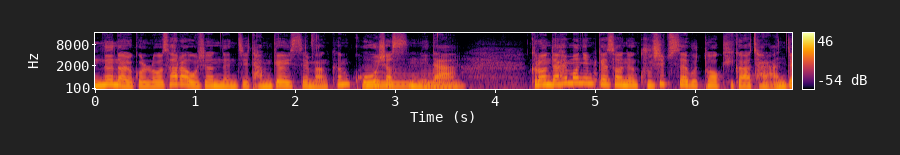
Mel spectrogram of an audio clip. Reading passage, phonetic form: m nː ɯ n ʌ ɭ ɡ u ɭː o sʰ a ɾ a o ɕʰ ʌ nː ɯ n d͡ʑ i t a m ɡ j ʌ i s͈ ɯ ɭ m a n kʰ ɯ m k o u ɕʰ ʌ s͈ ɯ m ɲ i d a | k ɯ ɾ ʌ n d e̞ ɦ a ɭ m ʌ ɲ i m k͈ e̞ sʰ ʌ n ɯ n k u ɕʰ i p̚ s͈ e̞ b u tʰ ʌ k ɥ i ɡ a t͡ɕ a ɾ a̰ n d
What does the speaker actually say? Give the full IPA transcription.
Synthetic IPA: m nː ɯ n ʌ ɭ ɡ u ɭː o sʰ a ɾ a o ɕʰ ʌ nː ɯ n d͡ʑ i t a m ɡ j ʌ i s͈ ɯ ɭ m a n kʰ ɯ m k o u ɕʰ ʌ s͈ ɯ m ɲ i d a | k ɯ ɾ ʌ n d e̞ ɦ a ɭ m ʌ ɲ i m k͈ e̞ sʰ ʌ n ɯ n k u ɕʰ i p̚ s͈ e̞ b u tʰ ʌ k ɥ i ɡ a t͡ɕ a ɾ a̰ n d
